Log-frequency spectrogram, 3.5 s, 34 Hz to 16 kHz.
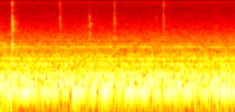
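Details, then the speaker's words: Newly built DIY 5W warm white GU10 LED lamp kit: faint irregular sharp ticks, one or two a second, over a quiet steady hum; ticking stops when taken out of the socket, so probably a small spark at the pins, possibly capacitor charging. "know if it's a component for making that noise or it's just a little spark let's see if I can put it out of soccer no no the doesn't make any shop anymore so it is probably a little spark at the bins here"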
